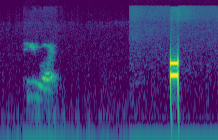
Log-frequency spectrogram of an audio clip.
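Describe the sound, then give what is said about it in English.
A single short, loud telephone keypad tone beeps near the end as the phone lines are opened for callers, a clean two-pitch touch-tone after a brief, faint murmur of voice and a quiet stretch. “Go ahead and jump to the phone lines.”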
